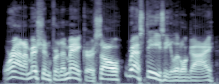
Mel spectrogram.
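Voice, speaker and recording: A man doing a bright, friendly bald eagle. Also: fairly high pitch, very animated, a little fast, no room sound, studio quality, full character voice. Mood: reassuring. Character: kindly, steady male bald eagle.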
